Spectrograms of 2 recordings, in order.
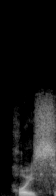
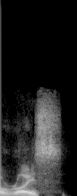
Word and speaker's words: Royce: camera froze Hickson or hoists or they'll start with J right anyway well it spelled with an R but it's pronounced as an H right which makes a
